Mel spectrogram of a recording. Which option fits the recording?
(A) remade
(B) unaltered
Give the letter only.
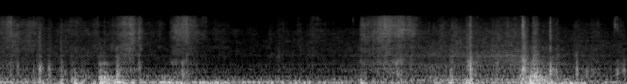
A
